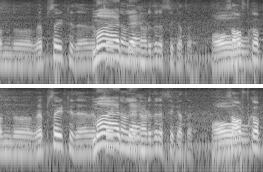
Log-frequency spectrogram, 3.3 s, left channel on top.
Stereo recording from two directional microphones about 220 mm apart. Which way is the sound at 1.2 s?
50° left (ahead or behind).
